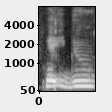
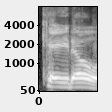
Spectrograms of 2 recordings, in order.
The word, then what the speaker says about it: K-Do: K-Do is a motherfucker, man. I thought it was Kato. I hear you say K-Do all the time.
